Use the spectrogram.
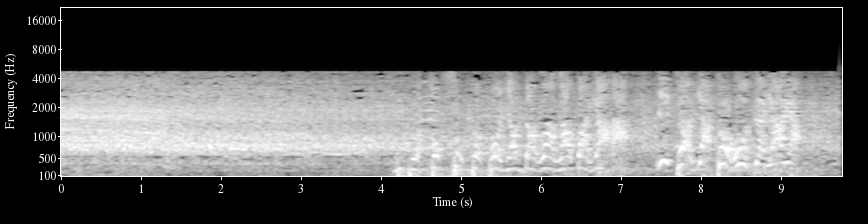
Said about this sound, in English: I want everybody in the building to raise your voice, and I want you to scream yes until your body trembles. Would you do it? Yes!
